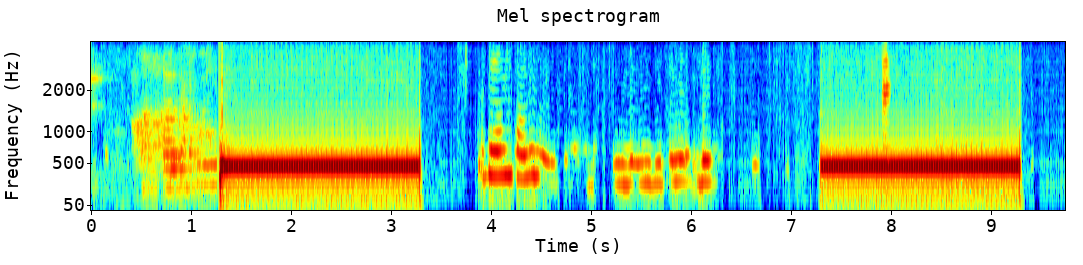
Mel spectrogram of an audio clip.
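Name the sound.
telephone tone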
